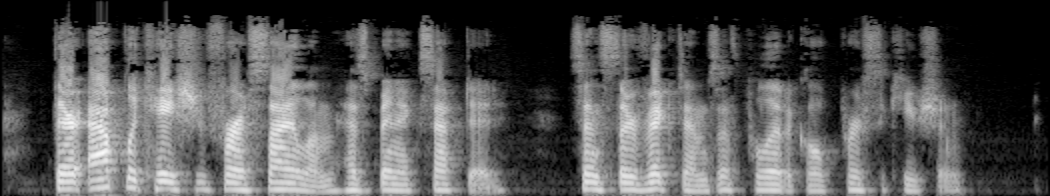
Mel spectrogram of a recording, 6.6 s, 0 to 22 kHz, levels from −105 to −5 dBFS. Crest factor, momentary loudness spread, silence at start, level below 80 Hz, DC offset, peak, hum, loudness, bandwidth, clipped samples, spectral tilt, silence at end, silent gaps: 18 dB; 16 LU; 0.35 s; -58 dBFS; under 0.1%; 0 dBFS; none; -17 LUFS; 15 kHz; under 0.1%; -4 dB/octave; 0.55 s; none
